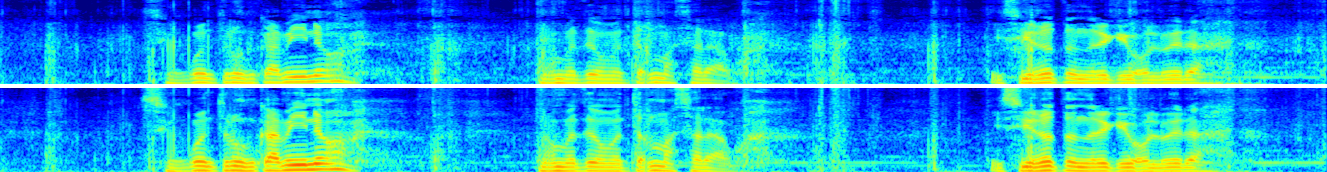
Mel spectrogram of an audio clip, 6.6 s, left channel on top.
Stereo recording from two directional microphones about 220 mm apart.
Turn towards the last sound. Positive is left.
turn(degrees=-15)  # may be behind; listen again after turning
